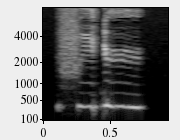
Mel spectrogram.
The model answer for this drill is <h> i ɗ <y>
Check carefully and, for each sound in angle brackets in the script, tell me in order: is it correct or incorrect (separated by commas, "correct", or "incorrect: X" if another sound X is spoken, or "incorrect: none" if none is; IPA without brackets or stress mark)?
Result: incorrect: f, correct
